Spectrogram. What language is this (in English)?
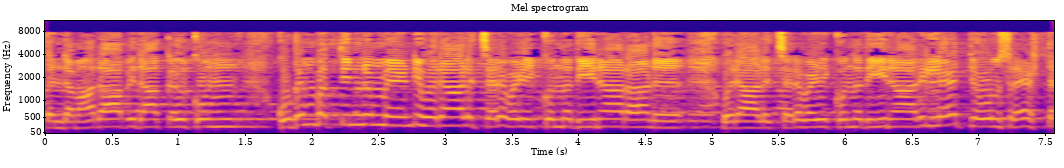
Malayalam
